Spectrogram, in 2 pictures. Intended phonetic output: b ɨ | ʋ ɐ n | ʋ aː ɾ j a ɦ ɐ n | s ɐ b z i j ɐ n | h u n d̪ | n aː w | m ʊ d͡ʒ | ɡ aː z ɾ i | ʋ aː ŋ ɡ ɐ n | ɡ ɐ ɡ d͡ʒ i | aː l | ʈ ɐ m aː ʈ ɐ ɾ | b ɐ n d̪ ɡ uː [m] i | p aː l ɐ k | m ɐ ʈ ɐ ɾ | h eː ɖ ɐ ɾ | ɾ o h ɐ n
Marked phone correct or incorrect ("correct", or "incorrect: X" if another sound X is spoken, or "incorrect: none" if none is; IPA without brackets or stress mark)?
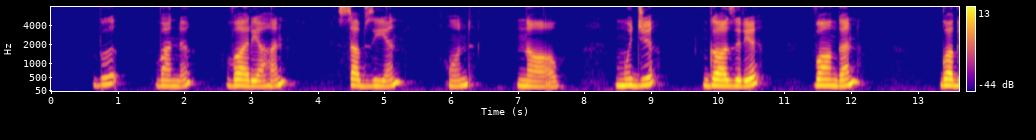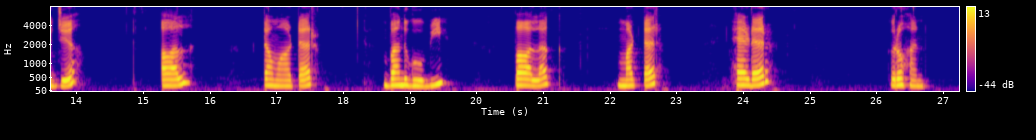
incorrect: b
